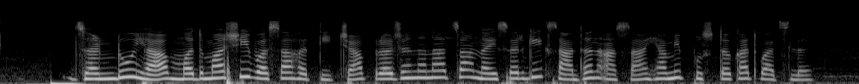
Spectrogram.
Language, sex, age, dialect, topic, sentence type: Marathi, female, 18-24, Southern Konkan, agriculture, statement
